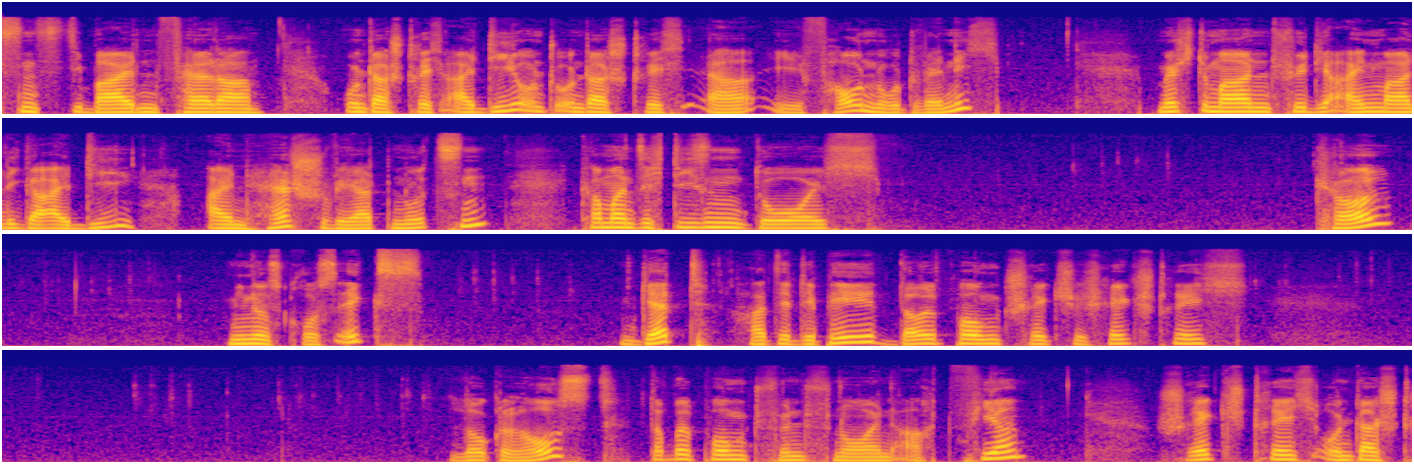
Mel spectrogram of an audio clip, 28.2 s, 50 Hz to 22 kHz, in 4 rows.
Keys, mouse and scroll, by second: 11.9-15.8 typing, 17.2-18.2 typing, 19.8-25.9 typing, 27.6 shift+-.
